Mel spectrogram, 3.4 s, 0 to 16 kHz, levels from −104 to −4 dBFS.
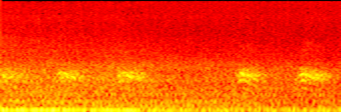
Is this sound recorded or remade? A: remade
